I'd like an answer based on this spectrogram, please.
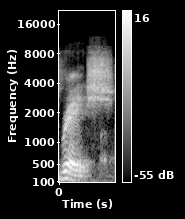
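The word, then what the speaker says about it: resh: letter remembering this letter this is your rage oh okay okay I got to remember the letter it's Rich it's the r sound the rage so you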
